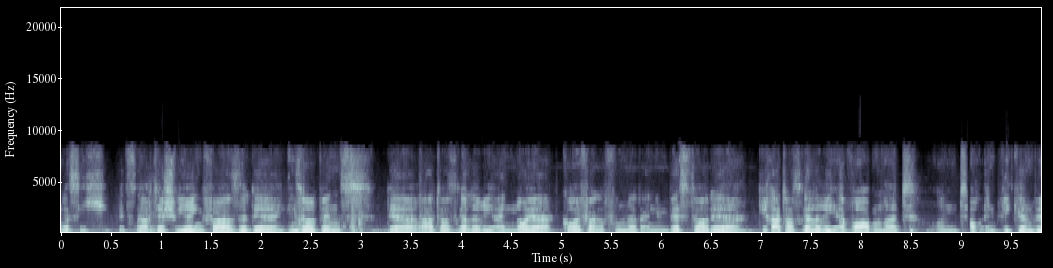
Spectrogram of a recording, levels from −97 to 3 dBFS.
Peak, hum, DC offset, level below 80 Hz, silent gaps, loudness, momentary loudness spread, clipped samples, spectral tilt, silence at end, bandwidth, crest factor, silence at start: 0 dBFS; none; under 0.1%; -28 dBFS; none; -17 LUFS; 10 LU; under 0.1%; -6.5 dB/octave; 0 s; 8.6 kHz; 16 dB; 0 s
